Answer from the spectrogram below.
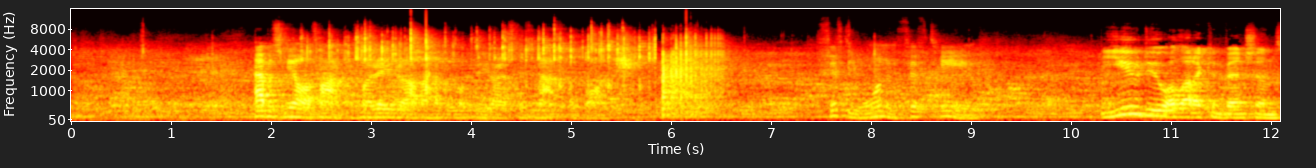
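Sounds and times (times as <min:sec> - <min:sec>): dice clattering on wooden table: 0:02.0 - 0:06.6.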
